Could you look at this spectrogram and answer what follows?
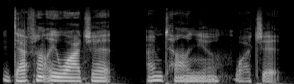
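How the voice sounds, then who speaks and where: A woman's voice: low voice, steady tone, a little fast, gravelly, no room sound. A woman co-hosting a podcast, chatting casually in an agreeable, supportive way. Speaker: podcast co-host. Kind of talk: casual chat.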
